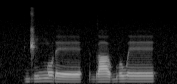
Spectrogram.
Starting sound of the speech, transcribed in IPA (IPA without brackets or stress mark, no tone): d͡ʒ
